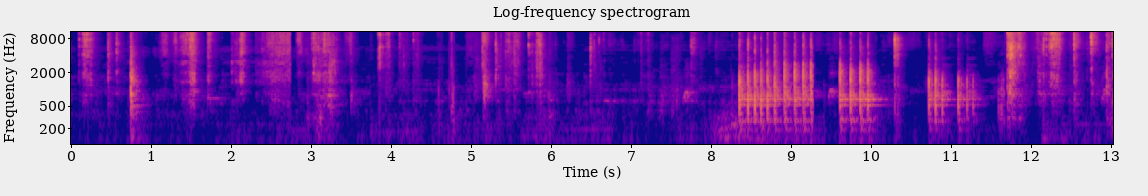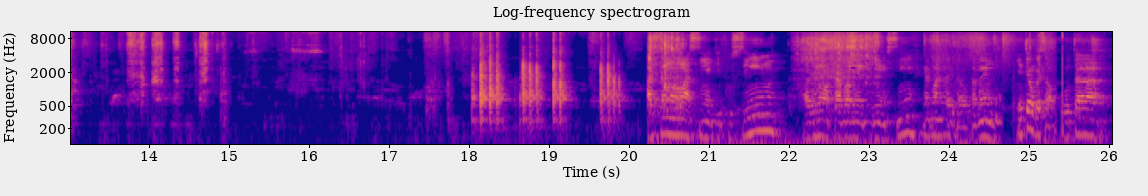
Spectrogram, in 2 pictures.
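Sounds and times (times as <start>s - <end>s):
trowel scraping and clicking on tiles: 0.0s - 4.4s.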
